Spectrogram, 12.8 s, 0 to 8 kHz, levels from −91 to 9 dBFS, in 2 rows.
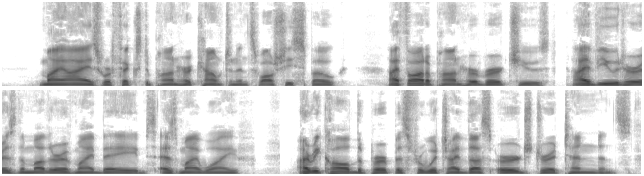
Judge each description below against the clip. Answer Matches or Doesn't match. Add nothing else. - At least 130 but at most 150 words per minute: Doesn't match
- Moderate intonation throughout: Doesn't match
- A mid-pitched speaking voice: Doesn't match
